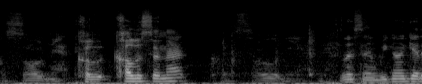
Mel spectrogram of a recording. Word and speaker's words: Kolasinac: We had goals from Moses and Kosalniak. Did I pronounce that right? Kolasinac.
